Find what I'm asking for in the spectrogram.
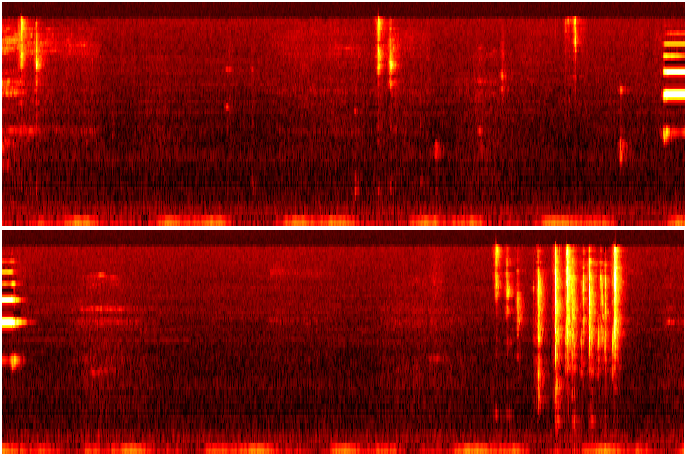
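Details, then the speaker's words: UPS feeding TrueNAS servers via NUT, mains power cut for test: one short high beep over low pulsing hum; UPS on-battery alarm. "wyłączam zasilanie upsa jak słyszycie UPS zaczyna hałasować"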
